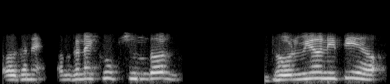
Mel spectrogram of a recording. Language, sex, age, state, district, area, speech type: Bengali, female, 18-30, West Bengal, Alipurduar, rural, conversation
